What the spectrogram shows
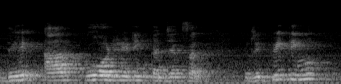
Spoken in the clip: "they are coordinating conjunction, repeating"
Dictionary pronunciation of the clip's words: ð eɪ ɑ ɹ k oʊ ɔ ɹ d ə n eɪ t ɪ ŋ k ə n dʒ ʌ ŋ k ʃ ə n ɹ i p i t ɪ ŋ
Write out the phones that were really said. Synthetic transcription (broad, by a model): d eɪ ɑ ɹ k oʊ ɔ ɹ d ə n eɪ t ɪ ŋ k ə n dʒ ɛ k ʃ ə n ɹ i p i t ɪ ŋ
